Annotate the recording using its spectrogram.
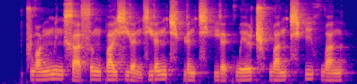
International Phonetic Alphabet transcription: ʈ͡ʂwɑ˧˥ŋmi˥˩n xä̰˨˩sɤ˥˩ŋpa˥ɪ̯ ɕjɛ̰˨˩nɕjɛ˥nt͡ɕʰɥɛ˨n t͡ɕʰjɛ̰˨˩kwe˧˥ɪ̯ʈ͡ʂʰwa˧˥nt͡ɕʰi˥ fwa˥n

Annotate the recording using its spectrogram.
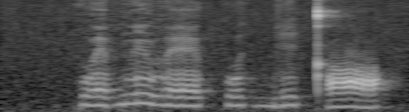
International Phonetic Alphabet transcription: kʷe˨bĩ˦βeː˨kʷi˨ ɡ͡bi˨˦kʼɔ˨

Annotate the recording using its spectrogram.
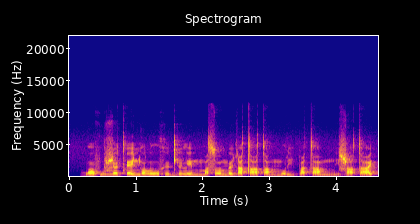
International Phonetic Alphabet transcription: bɔfu ɮœtʼɛɲɔ lo xøɡjølemːə sˤumœ ʎotˤɛ tˤomːoɾipi tˤɛmːi ɮɔtˤe

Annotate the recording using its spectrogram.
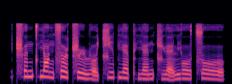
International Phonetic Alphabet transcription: ʈ͡ʂʰə˥nt̪ʰjɑ˥˧ŋsɤ˥˧ ʈ͡ʂɻ̩˥˩ɻɤ̰˨˩ t͡ɕi˥pjɛ˥˩ pʰjɛ˧˥nt͡ɕɥɛ̰˨˩ljo˥˧ʊ̯ t͡so˥˩ʊ̯

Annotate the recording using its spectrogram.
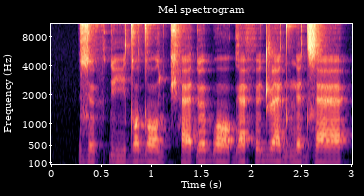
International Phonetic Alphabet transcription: zø˨f ɗiː˨dɔ˦dɔː˨ʎt͡ʃʰæ˨ ɗœ˦bɔː˨ɡæ˦hø˦d ɭæ˦dŋɛ˦dzæ˦

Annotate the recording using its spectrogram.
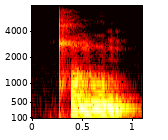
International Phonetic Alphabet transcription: qʰɔnoŋ

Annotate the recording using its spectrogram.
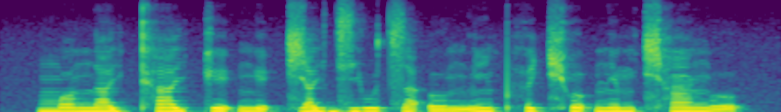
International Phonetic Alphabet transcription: mɔ˥˧n̪a˧j kʰa˦jke˨ʔŋe˨ʔ t͡ɕa˧jd͡zju˧t͡sa˨ʔ o˨˩ŋlĩ˥˧ pʰə˧t͡ɕʰo˦ʔn̪ẽ˧m t͡ɕʰã˦ŋo˨˩

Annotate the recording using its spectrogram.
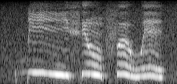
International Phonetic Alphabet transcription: ɓiː˧˩fʲõ˧˩fɵ˧˩ wɪ˧˩

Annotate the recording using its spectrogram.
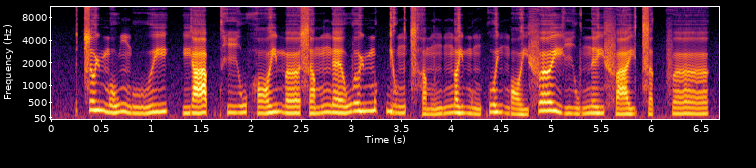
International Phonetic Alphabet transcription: t͡sɵ˥ɥmo˨˥wŋuː˨˥j | jaː˨˥p̚t̪ʰiː˨˧w hɔː˨˥jmœː˨˧sɐ˨˥mŋɛː˧ wɵ˥ɥmʊ˥k̚jʊ˨˧ŋ t͡sʰɐ˨˩mŋɪ˨˥ŋ ɐ˧jmʊ˨˩ŋkʷɐ˥j ŋɔː˨˩jfœː˥ jiː˨wn̪e˧jfaː˨jt͡sɐ˨k̚ fœː˨

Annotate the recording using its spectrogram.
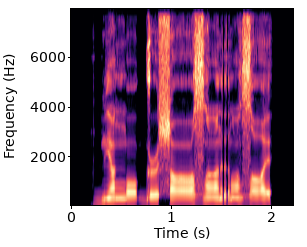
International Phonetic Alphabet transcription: bʲɑ̃˦ŋɔ˨ɡə˞˨˦ɬɑː˧ zˤæ̃˦rə̃˨ zˤɛ˨

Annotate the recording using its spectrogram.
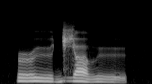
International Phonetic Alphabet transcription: ɹʉ d͡ʑɐβʉ

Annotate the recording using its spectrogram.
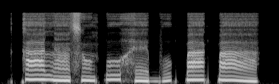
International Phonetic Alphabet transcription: ka˧lã˨sɔ̃˨k͡po˧ hɛ˨bo˨˦k͡pa˦ k͡pa˦˨

